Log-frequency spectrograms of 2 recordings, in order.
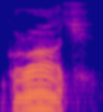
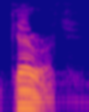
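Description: First: The stress is on the second syllable. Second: The stress is on the first syllable. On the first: This is the American pronunciation. "미국 사람들은 garage 두 번째" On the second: This is the British pronunciation. "영국은 garage 하죠"

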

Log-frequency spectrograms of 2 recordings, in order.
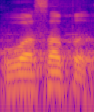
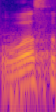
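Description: First: A short a vowel follows the s sound. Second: There is no vowel after the s sound. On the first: Exactly in the middle. The speaker calls it right. "बल्कि वसत, सीन पे जबर होगा" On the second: Anywhere between two points. The speaker calls it wrong. "वस्त नहीं"

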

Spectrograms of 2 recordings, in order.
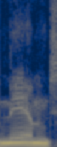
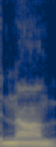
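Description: First: The vowel is an 'ay' sound. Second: The vowel is an open 'ah' sound. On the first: The speaker calls it right. "પરંતુ આ નેમ છે" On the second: The speaker calls it wrong. "ઘણા બધા લોકો આને નામ વાંચે"

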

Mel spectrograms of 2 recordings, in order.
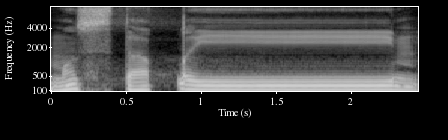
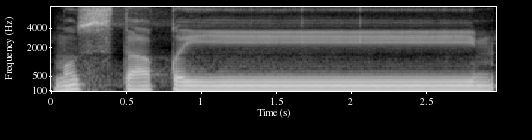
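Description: The two takes are said the same way.

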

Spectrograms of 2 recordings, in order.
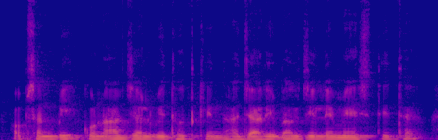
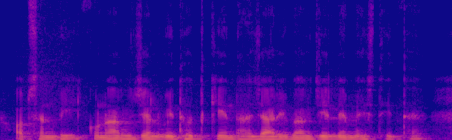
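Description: Both takes have the same delivery.

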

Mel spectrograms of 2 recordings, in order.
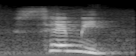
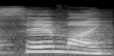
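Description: First: The word ends with an "ee" sound. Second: The word ends with an "eye" sound. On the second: "あるいはセマイと発音する人もいますが"

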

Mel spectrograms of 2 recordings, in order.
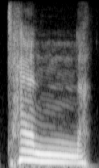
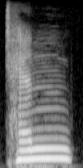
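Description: First: The final N is clearly released. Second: The final N is held without release. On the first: The word stands alone. "and then I release it, N, 10" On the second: Another word follows directly. "I do not release it. 10, and I go right into the B"

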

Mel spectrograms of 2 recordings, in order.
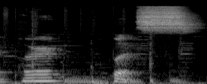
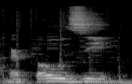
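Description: First: The final consonant sounds like an s. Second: The final consonant sounds like a z. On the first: The speaker calls it right. "esse S aí tem som de S mesmo" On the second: The speaker calls it wrong. "nada de falar purpose"

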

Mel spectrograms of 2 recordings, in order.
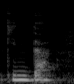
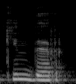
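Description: First: The final r is silent, ending in a. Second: The final r is pronounced clearly. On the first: The speaker calls it right. "R не читається кінда" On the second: The speaker calls it wrong. "тут не кіндер"

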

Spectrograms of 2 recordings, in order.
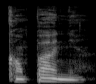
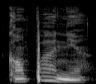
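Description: No difference in how they are said.

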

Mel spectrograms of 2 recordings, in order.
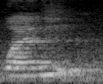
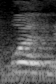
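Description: First: The syllable is said with the second tone. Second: The syllable is said with the fourth tone. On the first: It means to kiss. The speaker calls it wrong. "when is second tone" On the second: It means to ask. The speaker calls it right. "问 is fourth term"

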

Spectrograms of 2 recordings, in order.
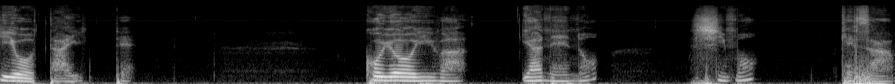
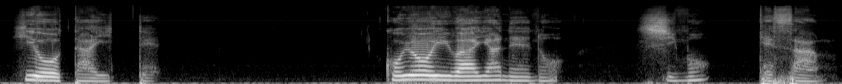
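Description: The two takes are said the same way.

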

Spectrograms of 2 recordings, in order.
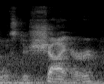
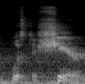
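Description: First: The ending is said fully as 'shire'. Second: The ending is reduced to a short 'sher'. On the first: The speaker calls it wrong. "not Worcestershire" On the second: The speaker calls it right. "it's pronounced Worcestershire"

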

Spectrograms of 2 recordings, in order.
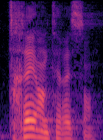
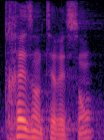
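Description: First: Très and intéressant are said without a linking consonant. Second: A linking consonant joins très and intéressant. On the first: The speaker calls it wrong. "Personne d'entre vous ne dirait" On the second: The speaker calls it right. "liaison parce que très n'est pas un nom"

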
